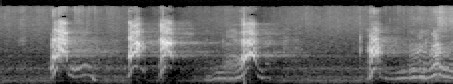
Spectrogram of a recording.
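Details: Pomeranian puppies aged three months, Kyiv, Ukraine: shrill, clipped barks spaced irregularly, some doubled, with a drawn-out whimpering whine rising at the end. Indoors, little background noise.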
